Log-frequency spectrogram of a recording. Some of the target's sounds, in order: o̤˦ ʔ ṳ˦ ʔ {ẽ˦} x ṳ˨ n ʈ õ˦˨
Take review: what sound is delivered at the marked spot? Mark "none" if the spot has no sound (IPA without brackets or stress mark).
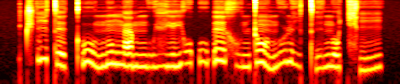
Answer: e˦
